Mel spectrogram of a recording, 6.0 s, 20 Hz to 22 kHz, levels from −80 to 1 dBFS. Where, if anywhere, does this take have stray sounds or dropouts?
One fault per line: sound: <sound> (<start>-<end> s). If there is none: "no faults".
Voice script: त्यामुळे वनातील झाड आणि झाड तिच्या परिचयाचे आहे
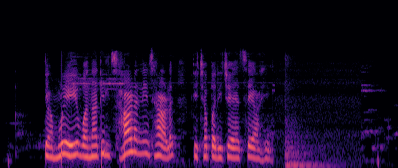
sound: thud (4.3-5.2 s)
